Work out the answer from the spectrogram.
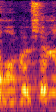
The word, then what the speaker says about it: Rubenstein: Yeah, I'm Rubenstein. People mispronounce it all the time, too.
